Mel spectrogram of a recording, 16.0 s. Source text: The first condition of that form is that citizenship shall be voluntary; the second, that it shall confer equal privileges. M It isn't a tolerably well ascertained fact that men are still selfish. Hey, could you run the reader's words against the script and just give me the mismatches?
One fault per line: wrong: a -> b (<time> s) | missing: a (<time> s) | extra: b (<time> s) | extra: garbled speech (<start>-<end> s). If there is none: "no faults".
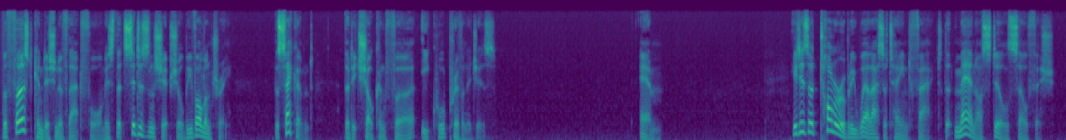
wrong: isn't -> is (12.0 s)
